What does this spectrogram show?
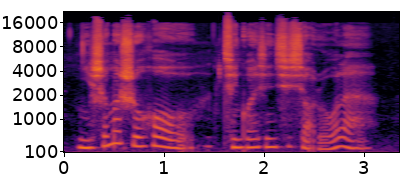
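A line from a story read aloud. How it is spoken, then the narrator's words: Sighing. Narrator (Chinese): 诗雅叹了口气说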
